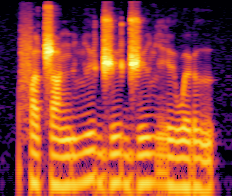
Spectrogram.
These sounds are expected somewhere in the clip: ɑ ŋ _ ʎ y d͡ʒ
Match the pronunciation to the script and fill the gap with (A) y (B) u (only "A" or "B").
A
